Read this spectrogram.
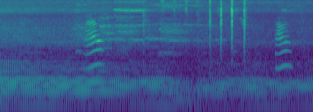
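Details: A climbing cat having trouble descending gives two brief, arching mews about two seconds apart, with a low rumbling background and a cluster of sharp tapping clicks between them.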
